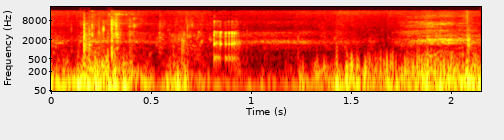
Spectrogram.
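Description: Wind buffeting the microphone, with short wordless vocal sounds from a person in the first second.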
